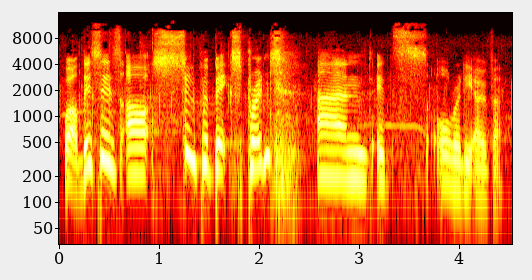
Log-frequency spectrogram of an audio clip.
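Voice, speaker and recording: With a medium pitch and big swings in intonation, this forty-something woman commentates a bike race at an unhurried pace, full of ums and stories. The recording is rough, with loud race sounds and slight background noise.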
